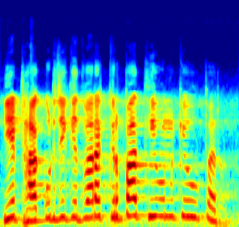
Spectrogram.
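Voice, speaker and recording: High, bright devotional storyteller man. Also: moderate pace. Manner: animated, emphatic, repeats phrases. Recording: slightly dull audio with faint noise.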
